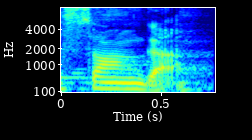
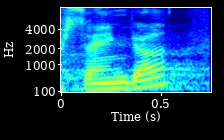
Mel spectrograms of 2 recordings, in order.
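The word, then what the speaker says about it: Sangha: take refuge in the SAA that is the community it has been pronounced SA or SAA and both are correct the S is the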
